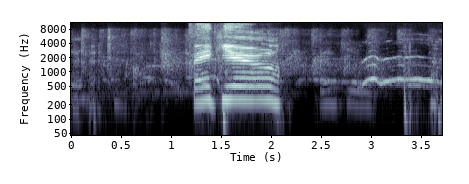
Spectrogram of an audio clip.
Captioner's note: audience applauding and cheering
